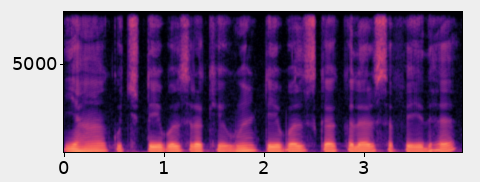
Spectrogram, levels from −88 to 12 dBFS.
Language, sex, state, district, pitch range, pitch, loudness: Hindi, male, Jharkhand, Ranchi, 115-130 Hz, 125 Hz, -15 LUFS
